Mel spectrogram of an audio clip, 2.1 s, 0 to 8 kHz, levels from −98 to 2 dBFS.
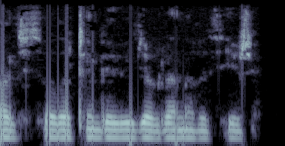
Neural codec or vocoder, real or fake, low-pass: none; real; 7.2 kHz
